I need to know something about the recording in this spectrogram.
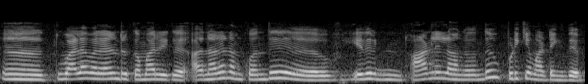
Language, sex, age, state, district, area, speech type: Tamil, female, 18-30, Tamil Nadu, Tiruchirappalli, rural, spontaneous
